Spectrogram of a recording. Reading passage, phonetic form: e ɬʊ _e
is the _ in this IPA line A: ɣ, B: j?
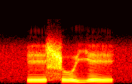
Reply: B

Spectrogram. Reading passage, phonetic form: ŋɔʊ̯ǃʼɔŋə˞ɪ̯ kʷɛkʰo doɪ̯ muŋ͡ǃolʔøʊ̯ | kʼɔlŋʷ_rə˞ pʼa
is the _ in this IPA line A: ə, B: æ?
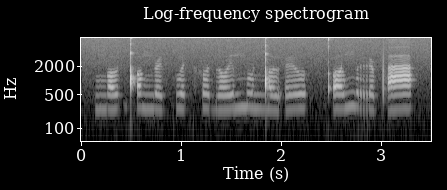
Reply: A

